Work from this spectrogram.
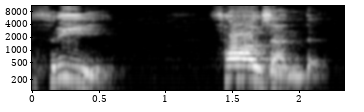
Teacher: sounds are formed with the tongue tip behind the upper front teeth, as in. الأصوات الأسنانية أصوات تتشكل بقمة رأس اللسان خلف الأسنان الأمامية العليا. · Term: dentals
